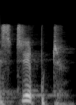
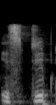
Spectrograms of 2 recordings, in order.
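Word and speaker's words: stripped: से स्ट्रिप्ड बना है, तो इसका उच्चारण सही होता है स्ट्रिप्ड, है ना। वैसे बहुत सारे ऐसे वर्ड है जिसमें ई डी या फिर डी लगने पर उसका उच्चारण ट जैसा हो जाता है, ठीक है ना।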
